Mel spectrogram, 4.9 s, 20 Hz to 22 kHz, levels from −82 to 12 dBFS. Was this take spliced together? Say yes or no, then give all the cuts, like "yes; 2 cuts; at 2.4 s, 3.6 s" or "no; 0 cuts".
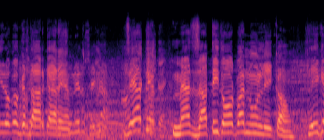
yes; 1 cut; at 2.2 s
